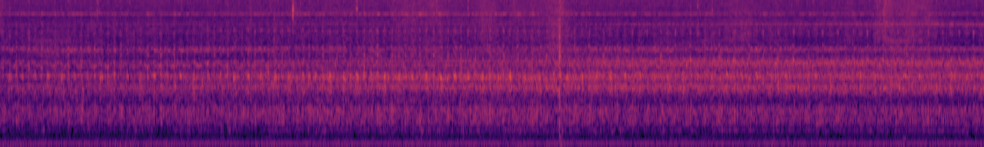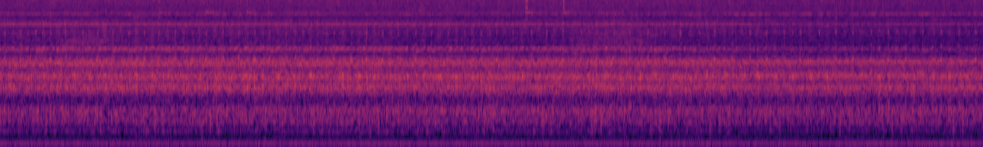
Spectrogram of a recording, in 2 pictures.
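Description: Metal fidget spinner spinning flat on a tabletop, its bearing giving a steady whir with a low hum under it.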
